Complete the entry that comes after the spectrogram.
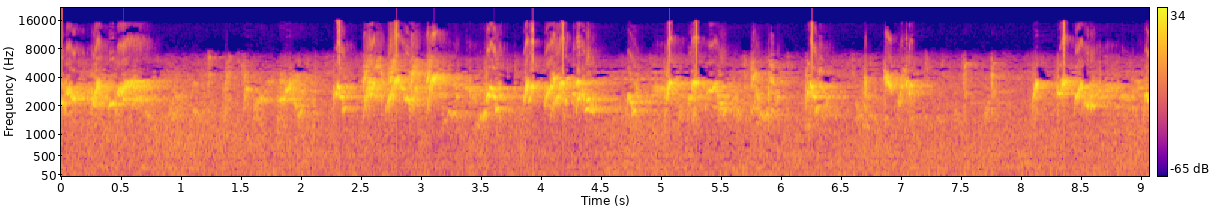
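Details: Red-whiskered bulbul, caged and kept Thai style in Singapore in February 2018, repeats short bursts of cheerful whistled warbling, separated by brief quieter moments.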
